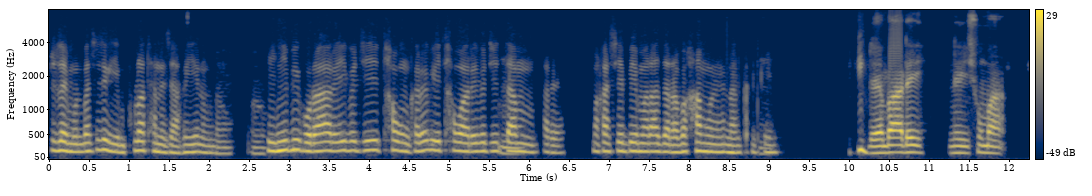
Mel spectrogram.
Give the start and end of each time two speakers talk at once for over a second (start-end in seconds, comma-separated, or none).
none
